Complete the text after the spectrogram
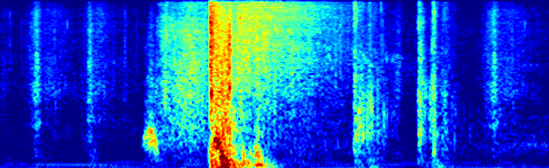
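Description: A fire flares up with a whoosh and crackles.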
